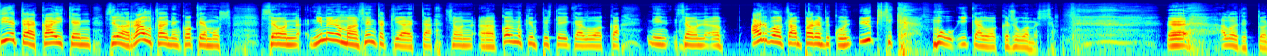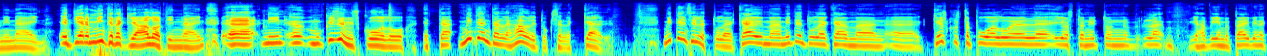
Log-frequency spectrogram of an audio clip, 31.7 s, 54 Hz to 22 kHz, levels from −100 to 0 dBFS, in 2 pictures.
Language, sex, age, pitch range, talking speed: Finnish, male, 60-79, 155-210 Hz, 115 wpm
